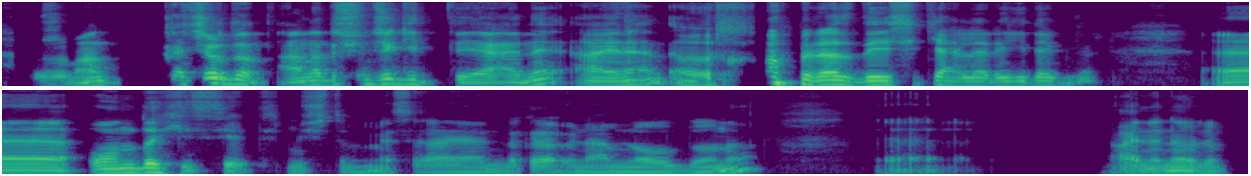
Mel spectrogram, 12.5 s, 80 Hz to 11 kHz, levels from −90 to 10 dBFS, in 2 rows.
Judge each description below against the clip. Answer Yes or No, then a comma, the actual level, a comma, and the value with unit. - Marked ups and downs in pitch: Yes, wide, 8.9 semitones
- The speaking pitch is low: Yes, low, 100 Hz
